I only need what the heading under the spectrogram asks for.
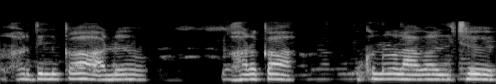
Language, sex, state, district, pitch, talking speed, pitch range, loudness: Maithili, female, Bihar, Araria, 240 Hz, 95 wpm, 230-245 Hz, -16 LUFS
